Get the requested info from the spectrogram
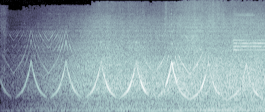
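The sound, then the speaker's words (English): Heavy morning rush-hour traffic on the Garden Ring Road in Moscow, Russia, roars steadily and grows louder, while an emergency siren wails in rapid up-and-down sweeps over the rumble. No one speaks. “As Moscow's morning rush hour traffic roars past on the Garden Ring Road”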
